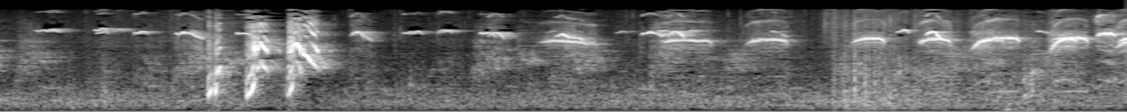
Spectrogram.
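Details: A whir of feeding red-browed finches in Australia at an open aviary feeder: dense, wavering high squeaks at two pitch levels and loud flapping-wing bursts throughout.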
